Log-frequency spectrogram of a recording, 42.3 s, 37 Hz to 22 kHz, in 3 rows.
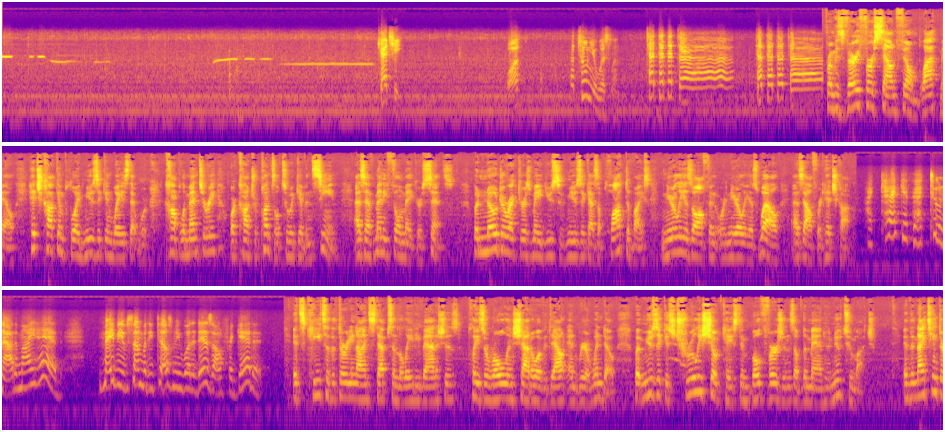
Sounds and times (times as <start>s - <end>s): Speech: 5.6s - 6.0s, 7.6s - 7.8s, 8.6s - 9.3s, 12.4s - 29.1s, 29.7s - 42.3s.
